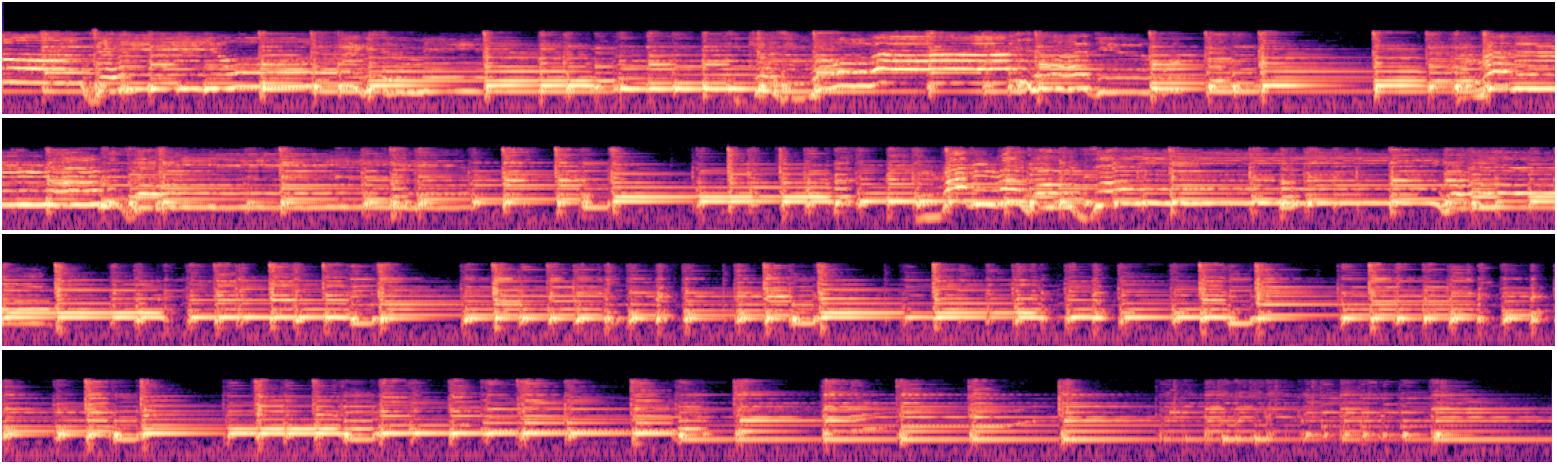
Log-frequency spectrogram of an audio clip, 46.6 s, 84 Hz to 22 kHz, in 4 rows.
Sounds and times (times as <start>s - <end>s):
Bowed string instrument: 0.0s - 46.5s
Guitar: 0.0s - 46.5s
Ukulele: 0.0s - 46.5s.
